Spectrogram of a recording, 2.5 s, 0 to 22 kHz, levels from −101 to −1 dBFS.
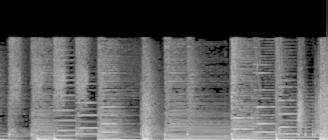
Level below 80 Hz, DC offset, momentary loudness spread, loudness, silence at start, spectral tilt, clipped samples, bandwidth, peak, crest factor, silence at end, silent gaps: -20 dBFS; under 0.1%; 4 LU; -20 LUFS; 0 s; -4.5 dB/octave; under 0.1%; 16.5 kHz; -4 dBFS; 14 dB; 0 s; none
